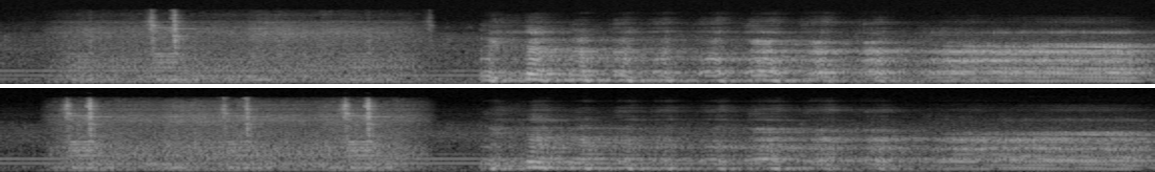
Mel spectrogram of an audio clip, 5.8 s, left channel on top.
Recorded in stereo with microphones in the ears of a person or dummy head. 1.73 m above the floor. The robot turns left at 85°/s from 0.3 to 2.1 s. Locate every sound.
2.4 s laughter: 30° left (ahead or behind), 0.7 m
